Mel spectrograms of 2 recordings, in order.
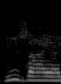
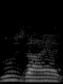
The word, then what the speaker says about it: Uzziah: Now, you can pronounce it Uzziah, you can pronounce it Uzziah. Either one is correct.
